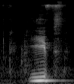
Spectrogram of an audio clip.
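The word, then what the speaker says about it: eaves: ईव्स, इसमें ए silent होता है।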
